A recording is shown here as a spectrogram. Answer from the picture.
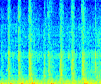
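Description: Chef's knife chopping napa cabbage on a plastic cutting board: a steady run of quick knife strikes, about four or five a second.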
